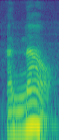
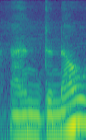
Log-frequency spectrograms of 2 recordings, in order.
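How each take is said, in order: First: "and now" with the d lost in the n; conversational "and now", no d heard; swallowed d. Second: "and now" slowly, with the d released; careful, sung-style diction on "and now", d before n; clearly sounded d. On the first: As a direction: run "and now" together as an-now. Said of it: "nuのに飲み込まれて". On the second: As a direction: give the d its own beat in "and now". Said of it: "って言った方が". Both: Shown as a demonstration.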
